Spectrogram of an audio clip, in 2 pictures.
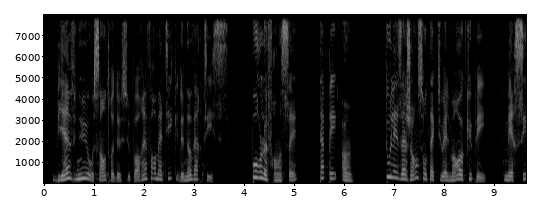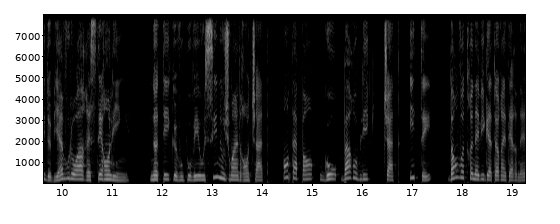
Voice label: IVR; NOVARTIS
